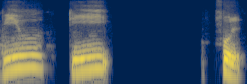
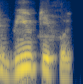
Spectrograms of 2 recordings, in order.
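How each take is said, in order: First: "beautiful" very slowly as beau, ti, ful with clear pauses; "beautiful" pulled apart, stopping after each syllable; split into syllables. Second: Said in the usual way. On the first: Shown as a demonstration. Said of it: "view पे जाके पहला sound रुकता". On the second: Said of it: "एक शब्द है".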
